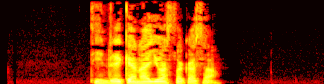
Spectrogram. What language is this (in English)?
Aragonese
